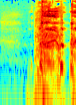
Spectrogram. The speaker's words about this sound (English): Apologize for the coughing.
